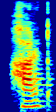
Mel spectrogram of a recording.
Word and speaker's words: heart: Next है HART हार्ट मतलब बारहसिंगा, और उसी उच्चारण का HEART, जहाँ पे ई साइलेंट है। हार्ट मतलब पता होगा दिल।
